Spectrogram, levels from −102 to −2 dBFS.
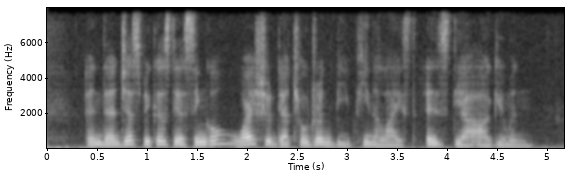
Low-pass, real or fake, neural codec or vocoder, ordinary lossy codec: none; real; none; none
